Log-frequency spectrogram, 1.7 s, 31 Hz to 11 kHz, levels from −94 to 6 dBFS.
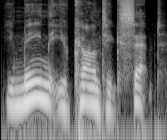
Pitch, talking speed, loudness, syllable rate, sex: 135 Hz, 215 wpm, -15 LUFS, 5.0 syllables/s, male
